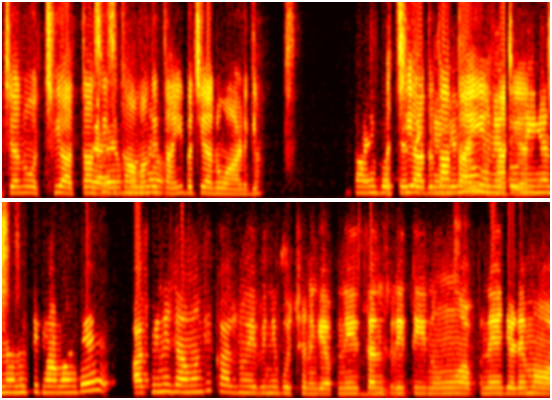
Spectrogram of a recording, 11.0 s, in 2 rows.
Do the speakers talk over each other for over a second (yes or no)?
no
